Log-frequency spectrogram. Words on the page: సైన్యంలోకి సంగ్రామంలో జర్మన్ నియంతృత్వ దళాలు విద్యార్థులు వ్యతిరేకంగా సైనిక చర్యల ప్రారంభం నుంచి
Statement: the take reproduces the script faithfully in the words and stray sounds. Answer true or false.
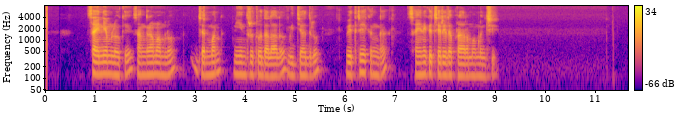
true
